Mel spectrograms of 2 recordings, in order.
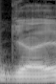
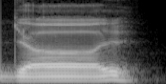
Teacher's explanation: जजे नूं कन्ना लम्मा बोल के ईड़ी दी सिहारी दी आवाज आउणी है · Shown in: second take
